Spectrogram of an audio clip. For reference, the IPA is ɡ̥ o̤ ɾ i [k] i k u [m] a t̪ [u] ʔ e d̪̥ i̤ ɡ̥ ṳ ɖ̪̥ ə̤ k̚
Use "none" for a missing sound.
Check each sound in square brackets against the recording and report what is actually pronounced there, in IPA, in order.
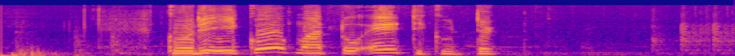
none, m, u

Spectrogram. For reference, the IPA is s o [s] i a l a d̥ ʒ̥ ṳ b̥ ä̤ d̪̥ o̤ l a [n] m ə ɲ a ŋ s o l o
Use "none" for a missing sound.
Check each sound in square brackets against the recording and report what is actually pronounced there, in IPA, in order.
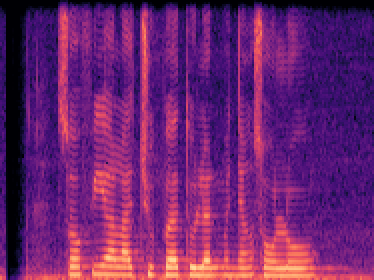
f, n

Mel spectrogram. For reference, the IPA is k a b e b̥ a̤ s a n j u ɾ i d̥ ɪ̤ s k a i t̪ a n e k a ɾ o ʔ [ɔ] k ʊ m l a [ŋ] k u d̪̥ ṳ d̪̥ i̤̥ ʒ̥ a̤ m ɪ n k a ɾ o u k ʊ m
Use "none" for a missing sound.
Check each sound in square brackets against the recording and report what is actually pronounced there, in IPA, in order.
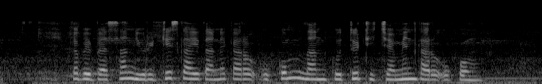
u, n

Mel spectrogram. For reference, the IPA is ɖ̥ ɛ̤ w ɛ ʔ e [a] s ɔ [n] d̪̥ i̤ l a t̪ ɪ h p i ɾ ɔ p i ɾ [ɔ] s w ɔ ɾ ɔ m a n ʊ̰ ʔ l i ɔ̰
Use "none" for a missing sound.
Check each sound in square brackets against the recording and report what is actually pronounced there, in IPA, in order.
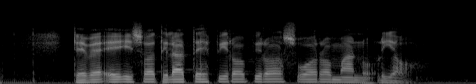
i, none, ɔ

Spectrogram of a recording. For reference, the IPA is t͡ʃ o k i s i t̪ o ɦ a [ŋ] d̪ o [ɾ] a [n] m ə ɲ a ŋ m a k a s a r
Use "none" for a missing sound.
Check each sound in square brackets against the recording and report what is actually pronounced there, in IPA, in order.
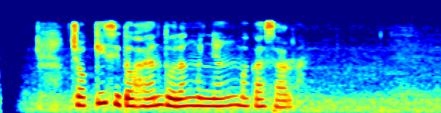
n, l, ŋ

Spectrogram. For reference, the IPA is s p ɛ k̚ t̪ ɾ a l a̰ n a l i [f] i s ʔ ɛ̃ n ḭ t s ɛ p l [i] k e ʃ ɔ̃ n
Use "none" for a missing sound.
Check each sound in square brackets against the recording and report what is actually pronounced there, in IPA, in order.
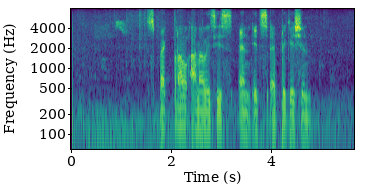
s, i

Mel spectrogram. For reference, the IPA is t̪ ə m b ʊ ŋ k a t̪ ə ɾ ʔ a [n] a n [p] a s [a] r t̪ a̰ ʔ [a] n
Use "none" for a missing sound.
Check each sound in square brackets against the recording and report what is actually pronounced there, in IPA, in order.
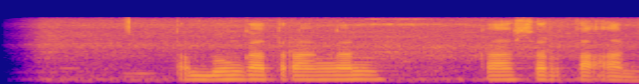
ŋ, k, ə, a

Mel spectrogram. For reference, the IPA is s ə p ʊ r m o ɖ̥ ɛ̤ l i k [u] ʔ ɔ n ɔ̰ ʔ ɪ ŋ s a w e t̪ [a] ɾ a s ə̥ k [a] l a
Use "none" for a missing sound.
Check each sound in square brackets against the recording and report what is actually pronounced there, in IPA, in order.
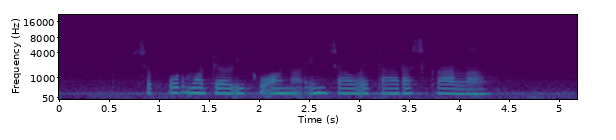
u, a, a

